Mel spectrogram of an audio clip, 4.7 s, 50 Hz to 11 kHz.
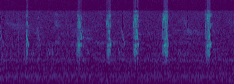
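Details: Common kestrels at their nest in Théding on 23 May 2020, the day of the first hatching. Faint, short, sharp calls repeat about every half second to second over steady background hiss.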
